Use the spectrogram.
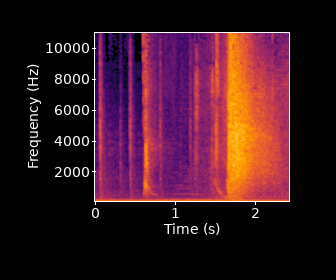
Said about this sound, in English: The guards lashed their whips at him, wrapping them around each of his arms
